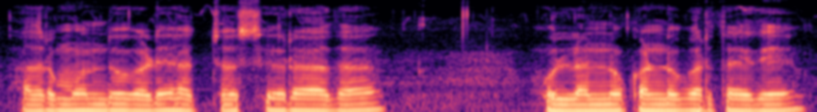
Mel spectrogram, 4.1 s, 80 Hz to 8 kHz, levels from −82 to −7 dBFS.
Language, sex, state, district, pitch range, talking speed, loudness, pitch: Kannada, male, Karnataka, Bidar, 110-115 Hz, 115 wpm, -15 LUFS, 115 Hz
